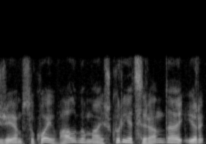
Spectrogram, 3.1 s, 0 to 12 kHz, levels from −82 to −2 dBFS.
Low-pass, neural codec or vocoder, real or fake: 7.2 kHz; none; real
